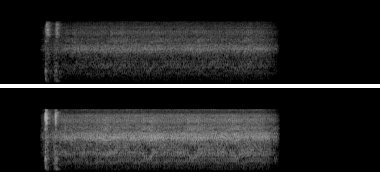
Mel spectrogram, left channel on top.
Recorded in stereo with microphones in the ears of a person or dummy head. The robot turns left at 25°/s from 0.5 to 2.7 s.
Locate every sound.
0.5 s scissors: 60° right (ahead or behind), 0.7 m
